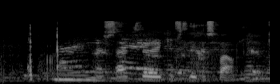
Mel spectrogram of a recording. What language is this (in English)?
Icelandic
